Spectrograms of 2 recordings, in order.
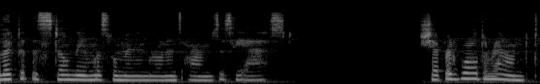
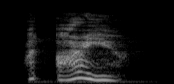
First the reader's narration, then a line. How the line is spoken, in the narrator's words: he finally stopped against a tree trunk and wheezed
